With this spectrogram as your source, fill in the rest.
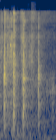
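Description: An aluminum-cased third member (differential) from an MGB is shaken by hand, with metal pieces already fallen out of its front. Four short, bright, gravelly rattles sound as loose debris inside clicks against the casing. The differential is damaged internally.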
